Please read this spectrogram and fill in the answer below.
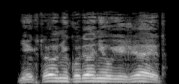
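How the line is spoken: Stern guard. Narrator (Russian): строго сказал часовой

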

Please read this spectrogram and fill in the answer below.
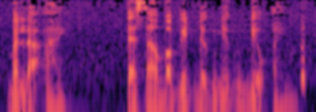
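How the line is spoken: Trembling stammer. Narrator (Vietnamese): Chắc như đinh đóng cột, Mọi Chừng run rẩy lắp bắp

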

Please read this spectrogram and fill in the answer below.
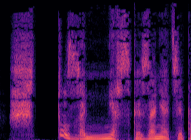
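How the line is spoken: Muttered under breath. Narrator (Russian): пробурчал он под нос

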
